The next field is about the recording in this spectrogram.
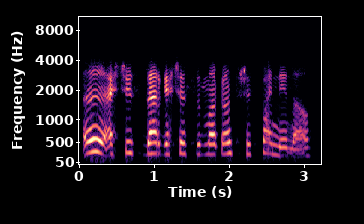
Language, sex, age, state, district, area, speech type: Kashmiri, female, 30-45, Jammu and Kashmir, Srinagar, rural, conversation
